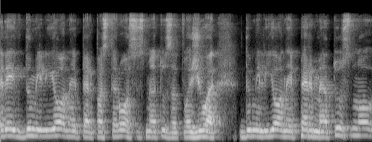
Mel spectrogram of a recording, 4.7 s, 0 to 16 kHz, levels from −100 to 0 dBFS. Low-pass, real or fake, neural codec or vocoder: 10.8 kHz; real; none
